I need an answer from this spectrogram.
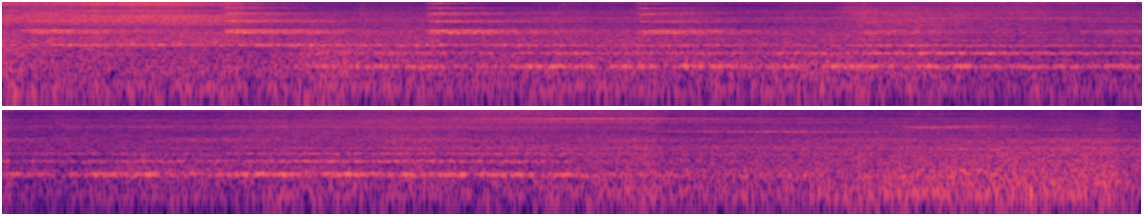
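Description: Amtrak passenger train of stainless-steel cars rolling along the platform track, a steady rumble with a high wheel squeal held for several seconds. In the first few seconds a short ring repeats about once a second.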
